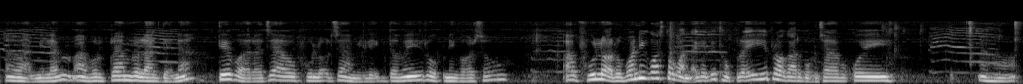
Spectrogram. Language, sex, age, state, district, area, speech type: Nepali, female, 45-60, West Bengal, Kalimpong, rural, spontaneous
